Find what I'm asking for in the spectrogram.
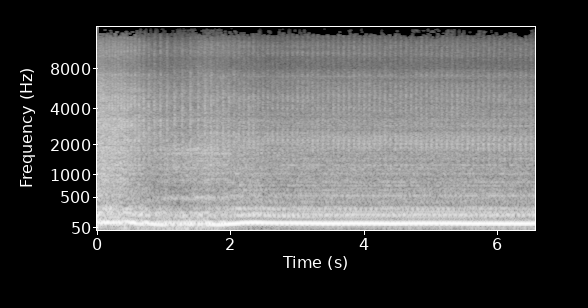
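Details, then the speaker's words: First startup after valve spring work on an engine with lifters: light, quick ticking, about three a second, over an idling V8 rumble; tapping is considered normal after such work and expected to go away as the lifters pump up. "i'm not gonna freak out over the tapping because that is normal uh whenever you do something like this hopefully that will go away"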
